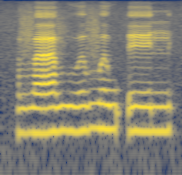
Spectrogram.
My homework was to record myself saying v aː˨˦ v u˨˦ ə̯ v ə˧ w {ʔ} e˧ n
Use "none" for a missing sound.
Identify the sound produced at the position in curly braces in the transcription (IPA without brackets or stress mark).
ʔ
